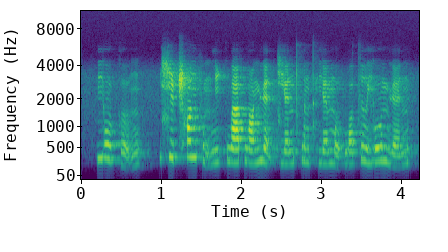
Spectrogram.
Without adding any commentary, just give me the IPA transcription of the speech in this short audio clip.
j o˥˩ ʊ̯ k ɤ̰˨˩˦ ŋ | ɕ i˥˩ ʈ͡ʂʰ ɑ˥ ŋ f ʊ̰˨˩ ŋ l i˧˥ k w ä˧˥ f w ɑ˧˥ ŋ ɥ ɛ̰˨˩ n t͡ɕ j ɛ˧˥ n t̪ʰ w ə˧ n t̪ʰ j ɛ˧˥ m ɤ̰˨˩ p w ɔ˧˥ t͡s ɹ̩˥˩ j o˥ ʊ̯ n̪ ɥ ɛ˧˥ n

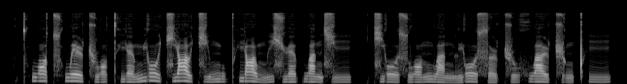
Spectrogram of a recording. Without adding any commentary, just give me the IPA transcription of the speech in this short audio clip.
t̪ʰ w ɔ˥˨ t͡sʰ w e˥˨ ɪ̯ ʈ͡ʂ w ɔ˨˩ t̪ʰ j ɛ˨˦ m j o˥˨ ʊ̯ t͡ɕ j ɑ˥˨ ʊ̯ t͡ɕ i˨˦ m u˨˦ pʰ j ɑ˥˨ ʊ̯ m i˥˨ ɕ ɥ ɛ˦ p w a˥˨ n ɕ i˦ | t͡ɕ j o˨˩ ʊ̯ s w ɔ˨˦ n̪ w a˨˩ n l j o˥˨ ʊ̯ s ɤ˨˩ ʈ͡ʂ u˨˦ x w a˥˨ ɪ̯ ʈ͡ʂ ʊ˨˦ ŋ pʰ i˨˦

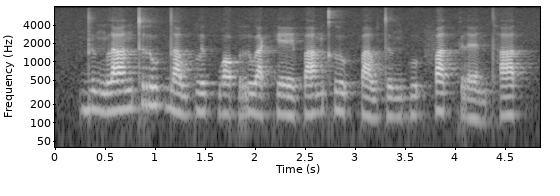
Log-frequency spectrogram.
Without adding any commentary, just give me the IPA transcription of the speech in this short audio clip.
d ɯ˨˩ ŋ l a˦˥ n t r u˥˩ ʔ d a˩˦ w p l ɯ˨˩ k̚ w ɔ˨˩ ʔ r u˨˩ a̯ k eː˨˩ p a˦˥ m kʰ l u˦˥ ʔ p a˨˩ w t ɯ˧ ŋ k u˥˩ ʔ f a˥˩ t̚ k r ɛː˩˦ n tʰ a˥˩ t̚

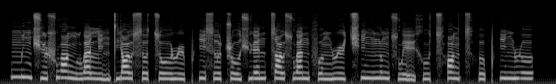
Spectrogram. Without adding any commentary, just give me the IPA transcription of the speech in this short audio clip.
m i˥˨ ŋ ɕ y˨˦ ʂ w ɑ˥˨ ŋ l w ä˥˨ l ḭ˨˩ ŋ t̪ j ɑ˥˨ ʊ̯ s ɤ˥˨ t͡s o˦ ʊ̯ ɻ ɻ̩˨˦ pʰ i˥˨ s ɹ̩˦ ʈ͡ʂ o˨˦ ʊ̯ ɕ ɥ ɛ˦ n t͡s ɑ˥˨ ʊ̯ s w a˥˨ n f ɤ˨˦ ŋ ɻ ɻ̩˨˦ t͡ɕʰ i˦ ŋ n̪ ʊ˥˨ ŋ s w ḛ˨˩ ɪ̯ x u˨˦ t͡sʰ ɑ˥˨ ŋ t͡sʰ ɤ˨˦ pʰ i˦ ŋ ɻ ɤ˦

